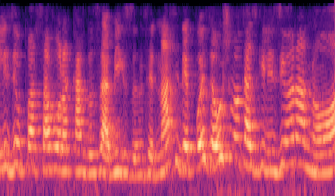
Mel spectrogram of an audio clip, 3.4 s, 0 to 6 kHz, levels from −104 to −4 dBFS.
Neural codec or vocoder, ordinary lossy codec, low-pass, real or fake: none; none; 5.4 kHz; real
